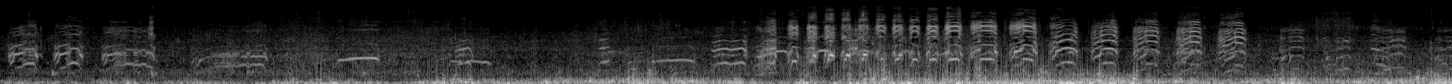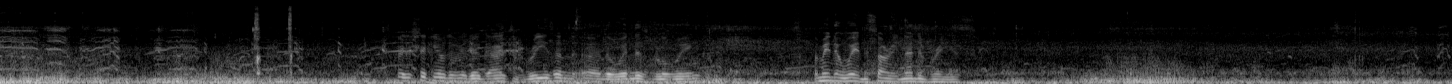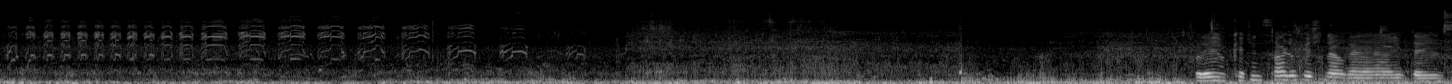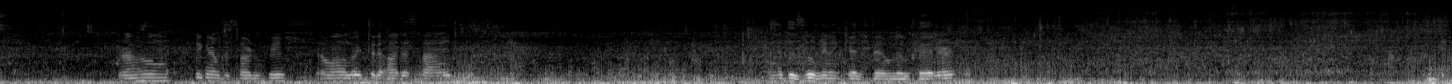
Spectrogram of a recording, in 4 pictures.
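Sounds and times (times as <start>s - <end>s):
gulls calling: 0.0s - 21.6s, 28.3s - 35.3s
wind rumbling on microphone: 0.0s - 58.0s.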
